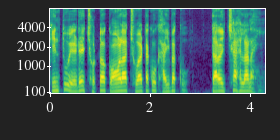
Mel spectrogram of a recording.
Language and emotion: Odia, neutral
